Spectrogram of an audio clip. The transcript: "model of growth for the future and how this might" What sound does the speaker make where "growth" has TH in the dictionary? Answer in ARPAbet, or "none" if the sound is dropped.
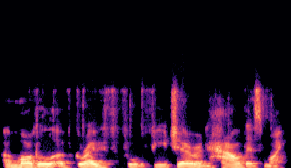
TH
